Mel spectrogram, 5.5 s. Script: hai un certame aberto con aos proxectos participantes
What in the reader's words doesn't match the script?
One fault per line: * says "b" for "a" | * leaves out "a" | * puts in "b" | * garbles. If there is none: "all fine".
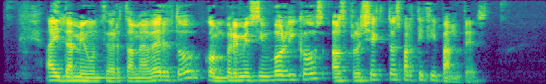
* puts in "tamén"
* puts in "premios simbólicos"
